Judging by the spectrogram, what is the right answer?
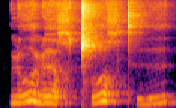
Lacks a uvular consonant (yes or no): no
